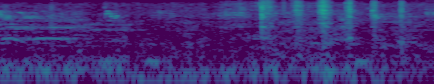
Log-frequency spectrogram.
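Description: Near silence outdoors, with a few faint ticks about a second and a half in.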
